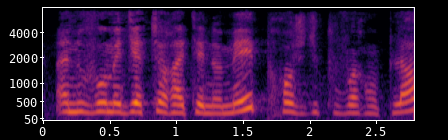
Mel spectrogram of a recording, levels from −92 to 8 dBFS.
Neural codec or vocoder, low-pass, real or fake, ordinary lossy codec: none; 7.2 kHz; real; Opus, 32 kbps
